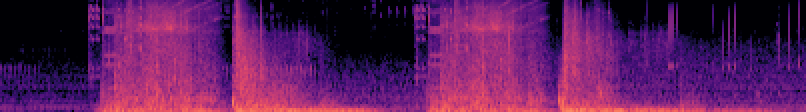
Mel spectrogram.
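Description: A machine part locks into place with a loud whooshing rumble.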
